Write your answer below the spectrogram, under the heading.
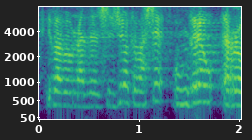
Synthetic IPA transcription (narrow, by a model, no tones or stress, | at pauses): iβaβeunaðesizjokeβaseɾuŋɡɾewero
